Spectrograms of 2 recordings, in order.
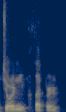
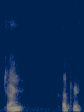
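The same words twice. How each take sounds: First: Said in the usual way. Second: "Jordan? Klepper?" each rising as a question; unsure of the name, "Jordan" and "Klepper" lilting upward; self-doubting. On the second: Real, not acted. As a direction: break "Jordan" and "Klepper" apart, querying each. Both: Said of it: "now I'm doubting the man's first name".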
